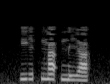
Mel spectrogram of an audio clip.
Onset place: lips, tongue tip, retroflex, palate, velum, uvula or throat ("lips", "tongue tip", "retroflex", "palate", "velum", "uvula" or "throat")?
palate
